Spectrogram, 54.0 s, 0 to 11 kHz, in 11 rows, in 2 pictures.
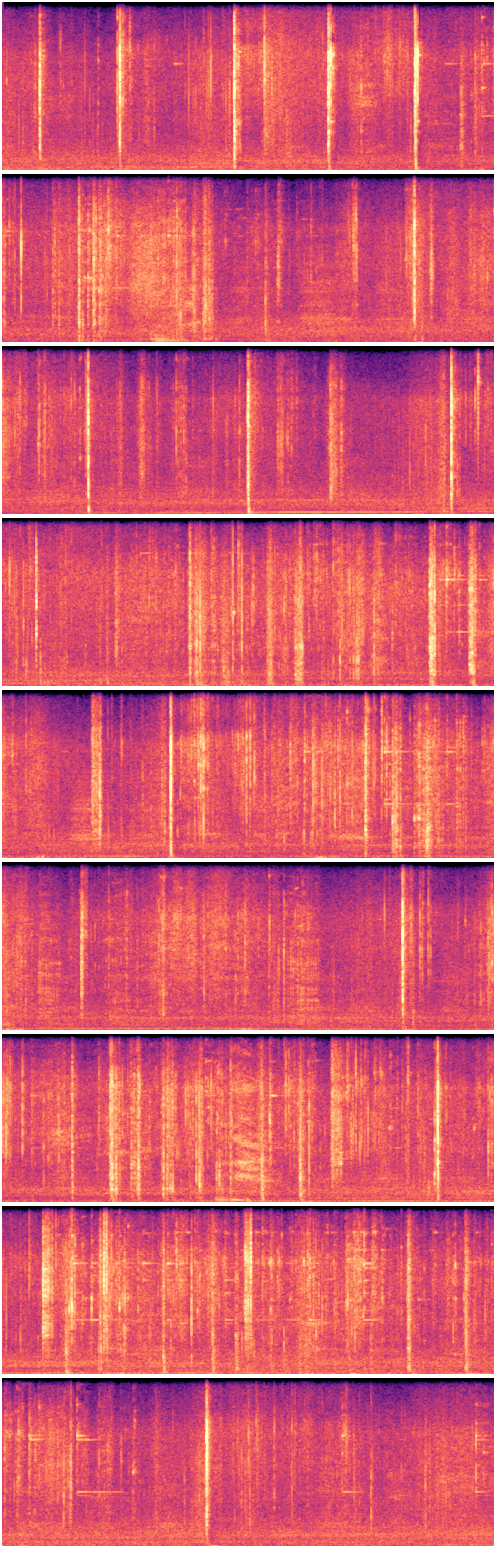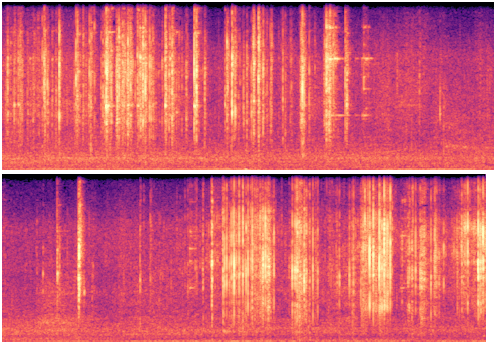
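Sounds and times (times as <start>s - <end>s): ice axes and crampons striking ice: 0.0s - 48.1s, 49.7s - 54.0s
climbing gear clinking: 0.0s - 54.0s.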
